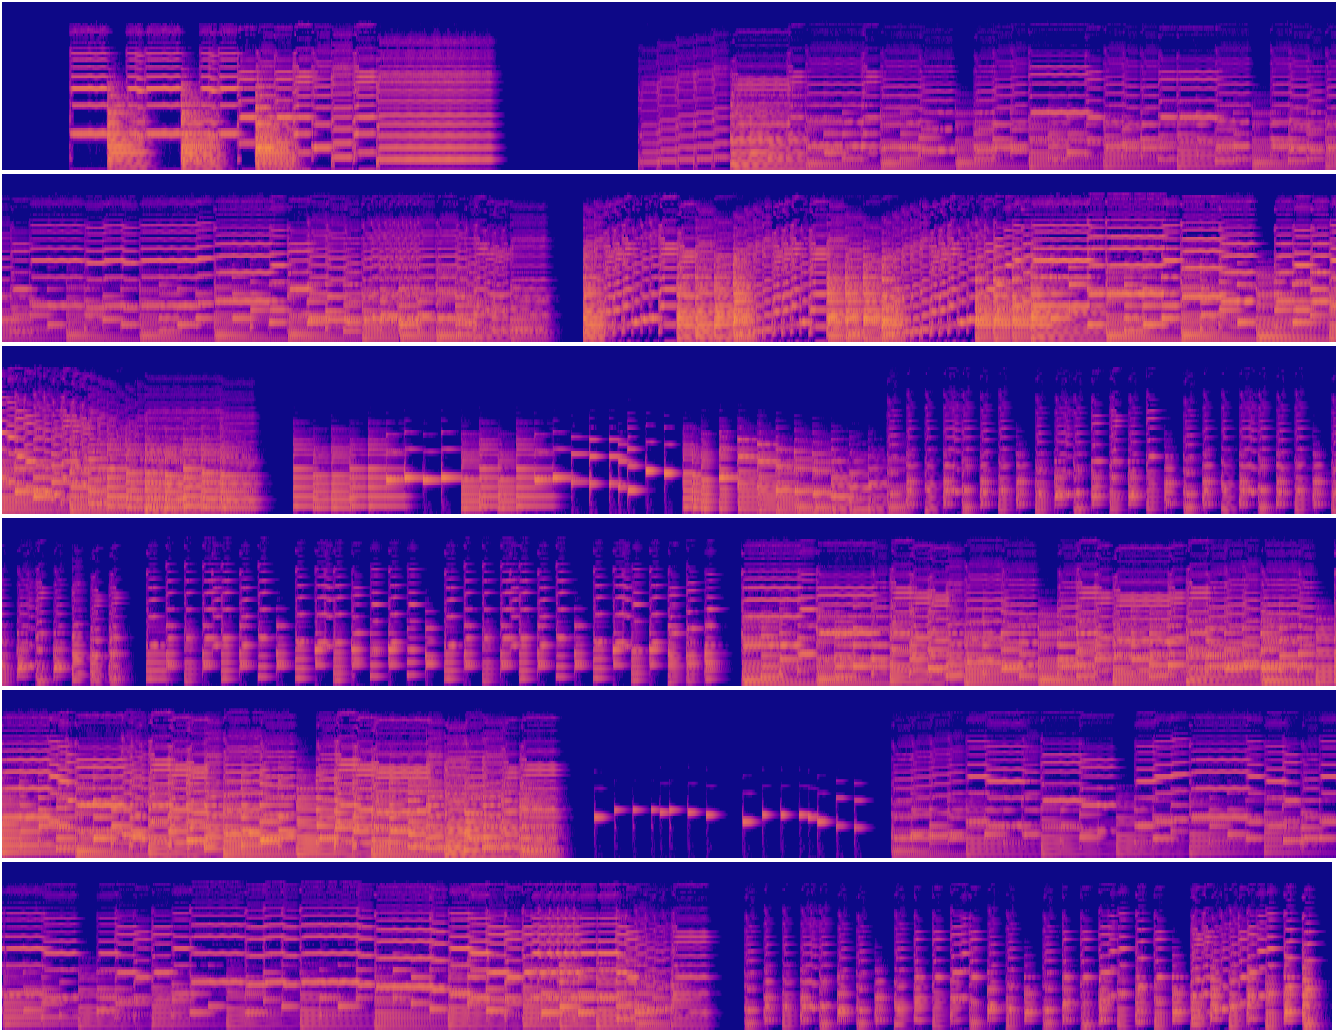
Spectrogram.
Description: Formule instrumentale : Violon et piano
Oeuvre pour violon avec
accompagnement de piano.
